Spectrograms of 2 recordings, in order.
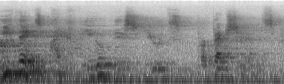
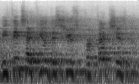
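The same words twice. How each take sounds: First: The one-syllable words are said slowly. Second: The one-syllable words are said quickly.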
